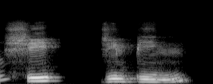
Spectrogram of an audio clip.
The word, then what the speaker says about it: Xi Jinping: Xi Jinping, non si legge la G finale,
